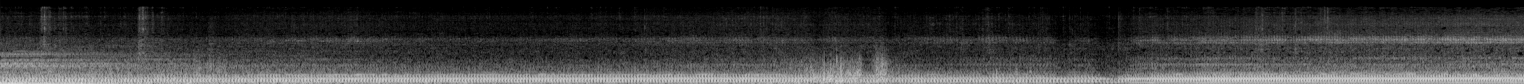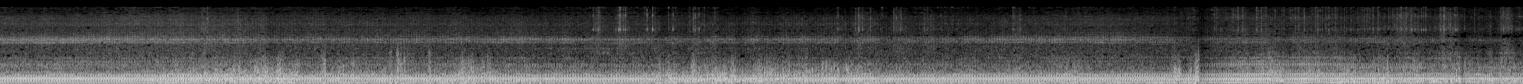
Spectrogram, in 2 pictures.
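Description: Motorcycle engine running steadily while riding, with a brief dip and change in the engine note about a third of the way through.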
